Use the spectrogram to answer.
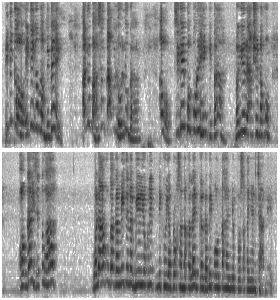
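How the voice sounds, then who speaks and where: A woman's voice: high voice, animated, fast, low-quality recording. A woman ranting in a reaction vlog, exasperated and scolding, firing off one rhetorical question after another. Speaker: vlogger.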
